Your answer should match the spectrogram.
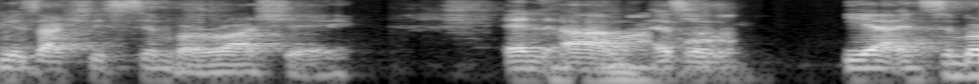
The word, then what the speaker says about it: Simbarashe: is simba so my full name is actually simba rashe and um yeah and simba rashid actually means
